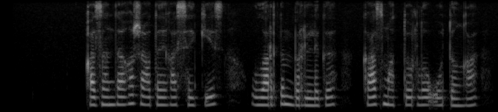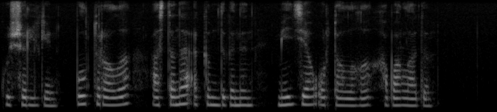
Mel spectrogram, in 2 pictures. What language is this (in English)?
Kazakh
